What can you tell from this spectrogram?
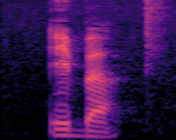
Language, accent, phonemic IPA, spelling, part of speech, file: French, France, /e.ba/, ébat, noun / verb, LL-Q150 (fra)-ébat.wav
- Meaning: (noun) frolic; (verb) third-person singular present indicative of ébattre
